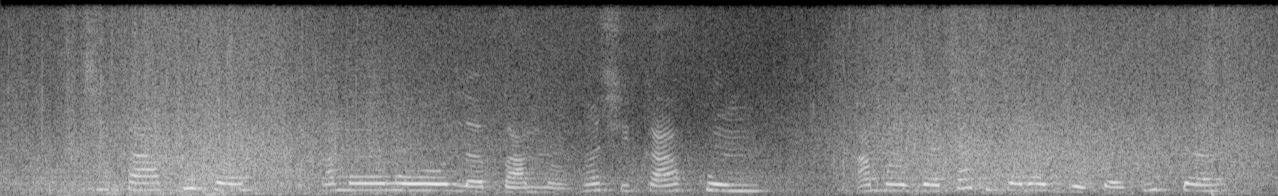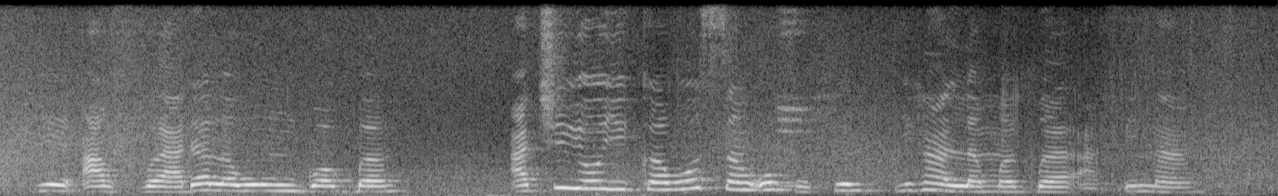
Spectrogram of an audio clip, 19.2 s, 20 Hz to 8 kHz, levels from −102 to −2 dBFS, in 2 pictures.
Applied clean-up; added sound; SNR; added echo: none; Waves, surf; 9 dB; none.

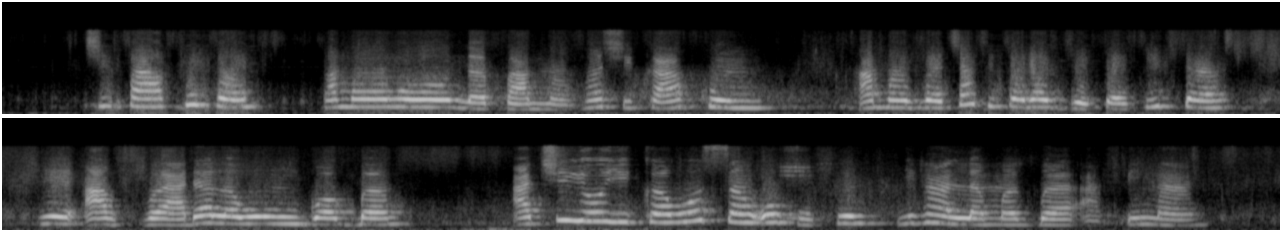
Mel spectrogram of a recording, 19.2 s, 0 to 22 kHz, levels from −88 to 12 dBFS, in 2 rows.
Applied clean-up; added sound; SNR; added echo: neural separator model SepFormer DNS4.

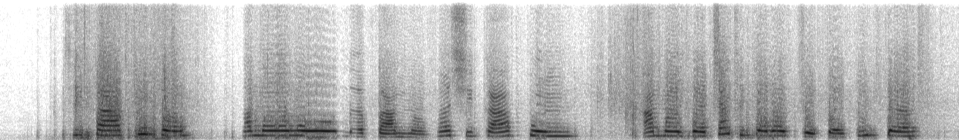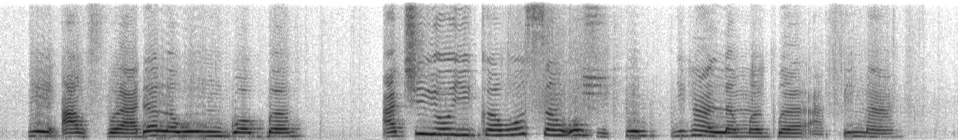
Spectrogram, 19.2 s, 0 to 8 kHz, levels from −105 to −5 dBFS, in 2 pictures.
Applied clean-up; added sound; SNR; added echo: neural mask model RNNoise.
